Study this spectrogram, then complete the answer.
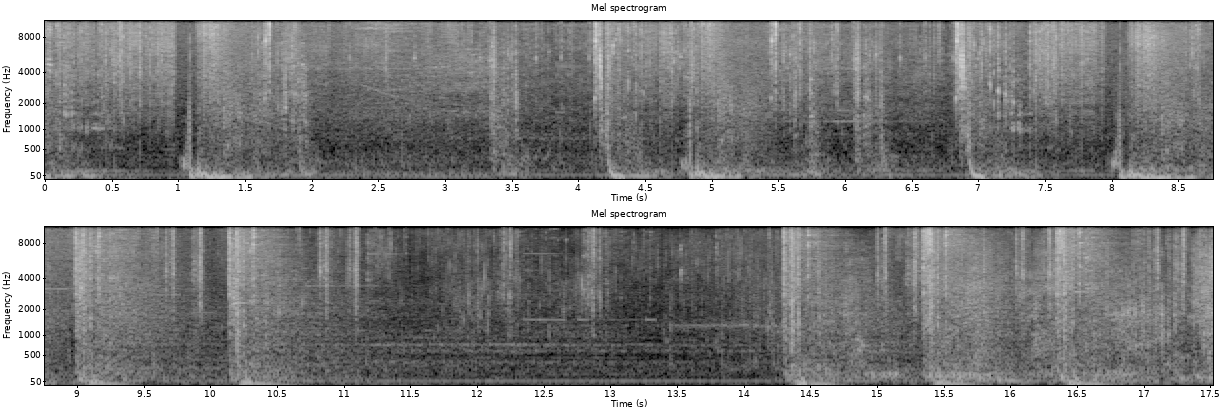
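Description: Game gunfire and electric blasts crack and boom loudly.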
